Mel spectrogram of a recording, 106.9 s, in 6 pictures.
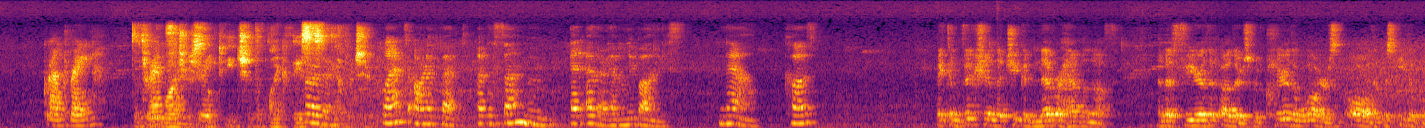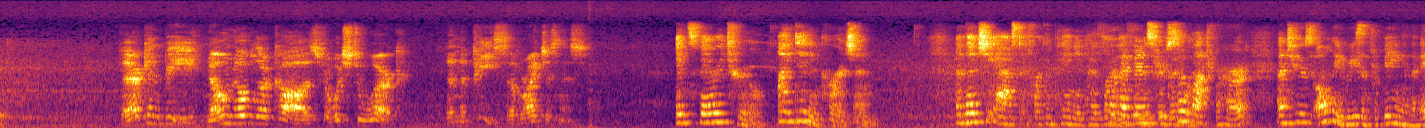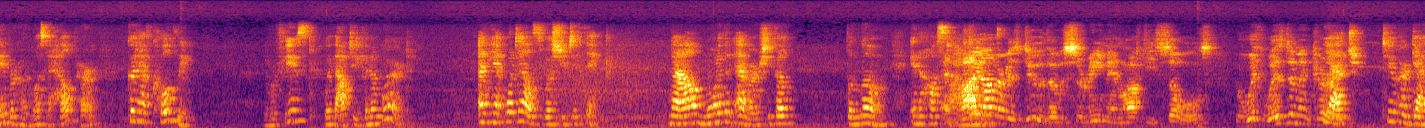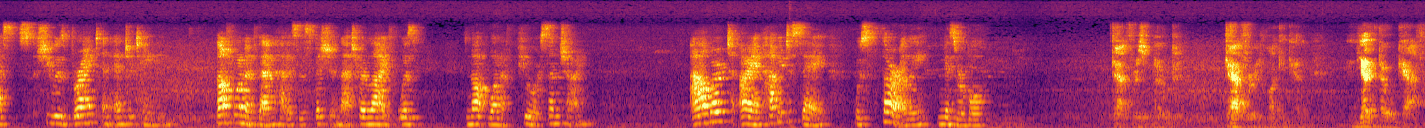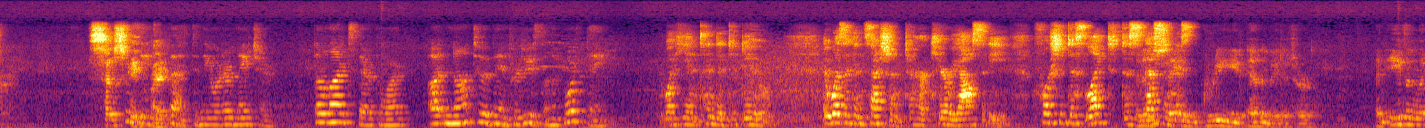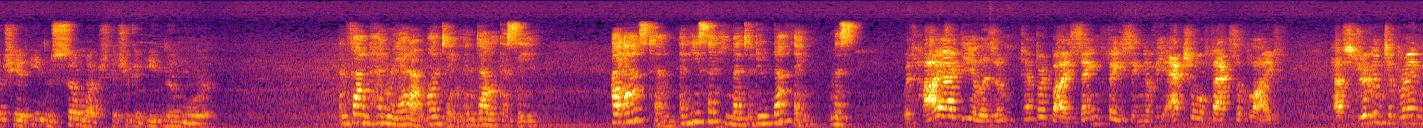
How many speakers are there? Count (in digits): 7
